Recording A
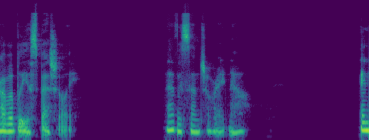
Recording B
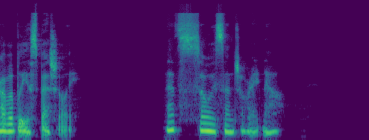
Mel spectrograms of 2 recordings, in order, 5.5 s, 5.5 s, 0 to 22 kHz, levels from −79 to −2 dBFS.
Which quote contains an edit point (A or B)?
A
